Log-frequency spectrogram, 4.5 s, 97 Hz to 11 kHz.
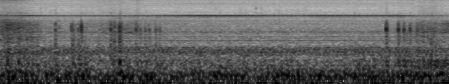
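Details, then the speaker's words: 2007 Toyota Camry heater blower motor: thin steady high-pitched whine over low cabin rumble, changing with fan speed setting, from a worn blower fan motor. "Are you getting that weird whining sound in your vehicle? Just like the one I'm here right now in mine?"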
